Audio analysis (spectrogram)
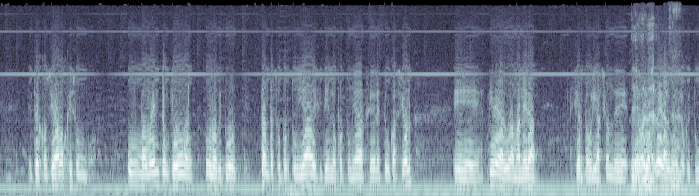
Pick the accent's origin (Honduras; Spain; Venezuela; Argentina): Argentina; nosotros como sociedad argentina y latinoamericana estamos acostumbrados a ver a gente viviendo, la verdad, como perros sobre el piso de tierra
